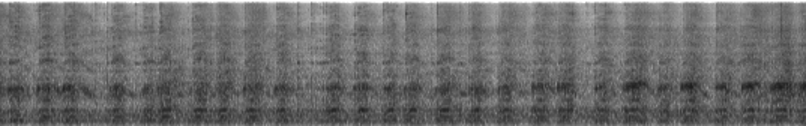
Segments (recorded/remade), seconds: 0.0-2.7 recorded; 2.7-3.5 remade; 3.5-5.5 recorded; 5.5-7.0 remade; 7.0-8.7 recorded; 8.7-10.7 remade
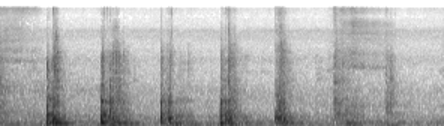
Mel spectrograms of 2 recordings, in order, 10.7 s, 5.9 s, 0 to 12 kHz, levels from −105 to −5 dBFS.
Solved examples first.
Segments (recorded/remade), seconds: 0.0-5.9 recorded

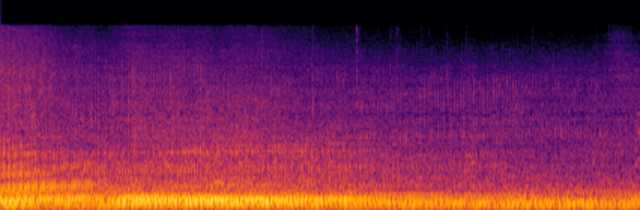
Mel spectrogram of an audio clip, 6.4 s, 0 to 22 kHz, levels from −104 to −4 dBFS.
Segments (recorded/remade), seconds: 0.0-6.4 recorded

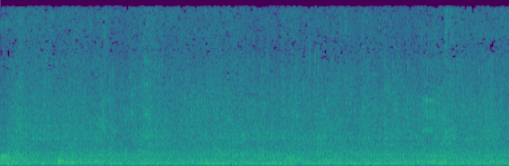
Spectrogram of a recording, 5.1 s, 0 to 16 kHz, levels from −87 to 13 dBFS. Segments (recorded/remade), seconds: 0.0-2.0 remade; 2.0-5.1 recorded

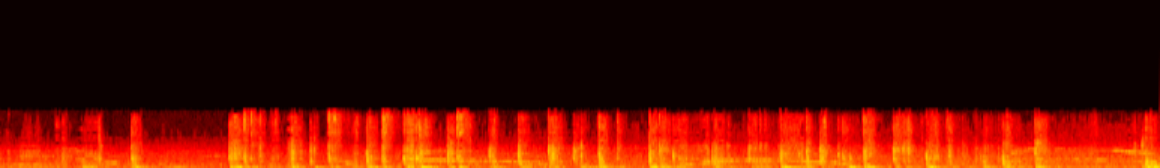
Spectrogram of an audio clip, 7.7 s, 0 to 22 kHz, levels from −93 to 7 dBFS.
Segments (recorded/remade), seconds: 0.0-7.7 recorded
